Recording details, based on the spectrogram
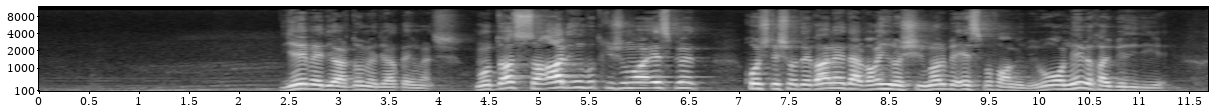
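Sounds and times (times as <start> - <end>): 
car engine rumbling and revving gently: 0.7 - 2.8
speech: 2.4 - 11.4.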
